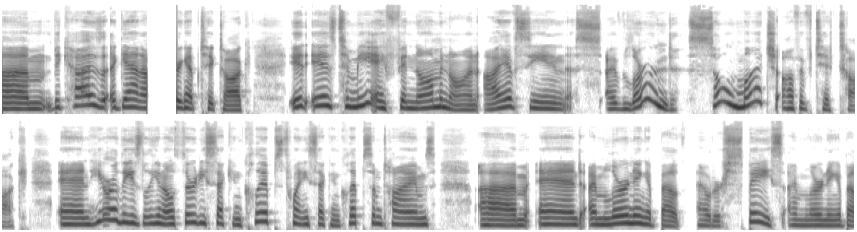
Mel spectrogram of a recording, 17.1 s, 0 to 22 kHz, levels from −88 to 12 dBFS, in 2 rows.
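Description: At about 1.44 s the speech cuts out into dead silence, with no room tone at all, for roughly 0.3 s until 1.74 s. That's an audio dropout to silence, likely from the input briefly disconnecting or muting while the recorder kept writing silence, so whatever was said there is simply gone.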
